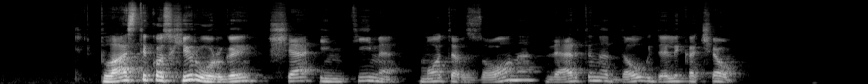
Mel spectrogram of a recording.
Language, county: Lithuanian, Kaunas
